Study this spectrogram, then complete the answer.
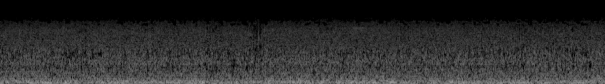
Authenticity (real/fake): fake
